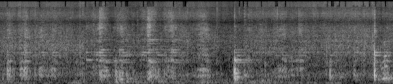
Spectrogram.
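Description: A ground paste of onion, garlic, ginger and green chili is sautéed in a pan, a continuous loud sizzle broken by repeated spatula scrapes and clacks.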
